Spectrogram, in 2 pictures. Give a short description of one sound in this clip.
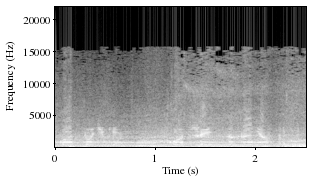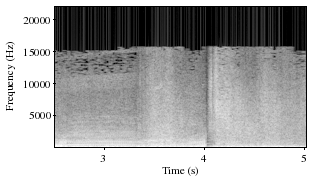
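A racing car engine roars at high speed and revs up and down.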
